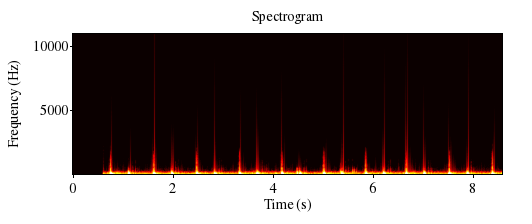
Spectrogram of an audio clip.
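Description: Regular heart rhythm near 70 a minute with a sharp, crisp click at the first sound of each beat.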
